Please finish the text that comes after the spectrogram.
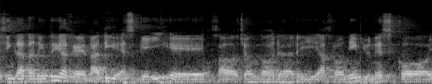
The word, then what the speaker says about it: SGIE: asing dengan akronim asing kalau pelafalan singkatan asing karena dia bukan sebuah kata Jadi disebutkannya huruf perhuruf dan huruf-hurufnya itu menggunakan huruf bahasa Indonesia Contohnya kayak sgie ini adalah benar disebutnya sgie Jadi bukan SGI pertimbangannya ya itu tadi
